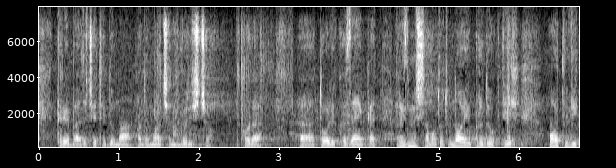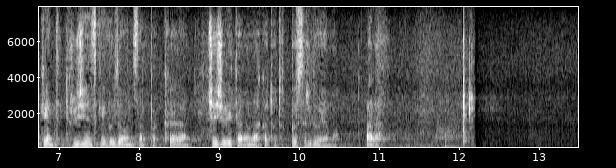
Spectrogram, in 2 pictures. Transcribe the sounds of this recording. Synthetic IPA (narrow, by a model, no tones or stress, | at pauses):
t̪ɾeːbazat͡ʃeːt̪id̪ɔmanad̪ɔmaːt͡ʃɛmd̪ʋɔɾiːʃt͡ʃu | t̪ḁkʰoːd̪a | t̪oːlikɔzaɛŋkɾat̪ɾazmiːʃlamɔt̪ut̪unɔːʋixpɾɔd̪ukt̪ix | ɔt̪ʋikɛnt̪d̪ɾuʒinskixʋɛzoːnsampakt͡ʃɛʒɛliːt̪ɛʋamlaːxkat̪ut̪u̥t̪pɔsɾɛd̪ujɛmɔxʋaːla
